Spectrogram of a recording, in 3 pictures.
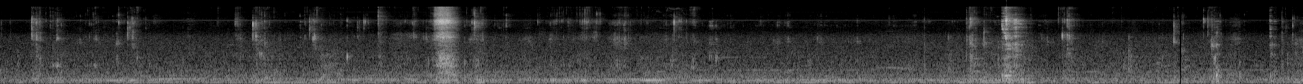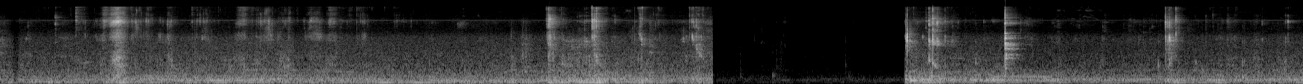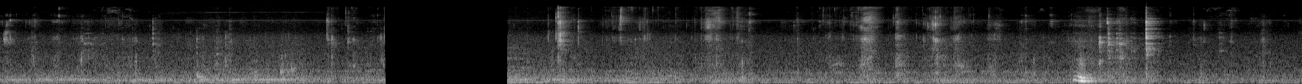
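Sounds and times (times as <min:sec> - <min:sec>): chewing noodles: 0:31.6 - 0:38.8.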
